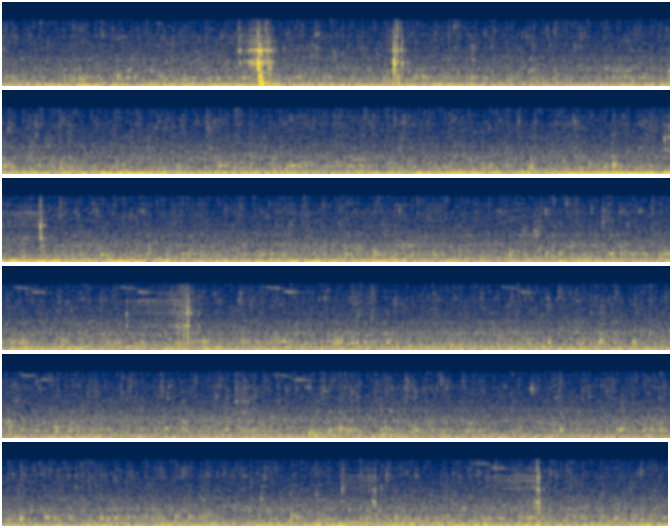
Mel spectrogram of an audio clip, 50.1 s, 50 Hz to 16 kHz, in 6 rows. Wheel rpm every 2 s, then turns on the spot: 0, 0, 0, 0, 0, 0, 0, 0, 0, 0, 0, 0, 0, 0, 0, 0, 0, 0, 0, 0, 0, 0, 0, 0, 0.
none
